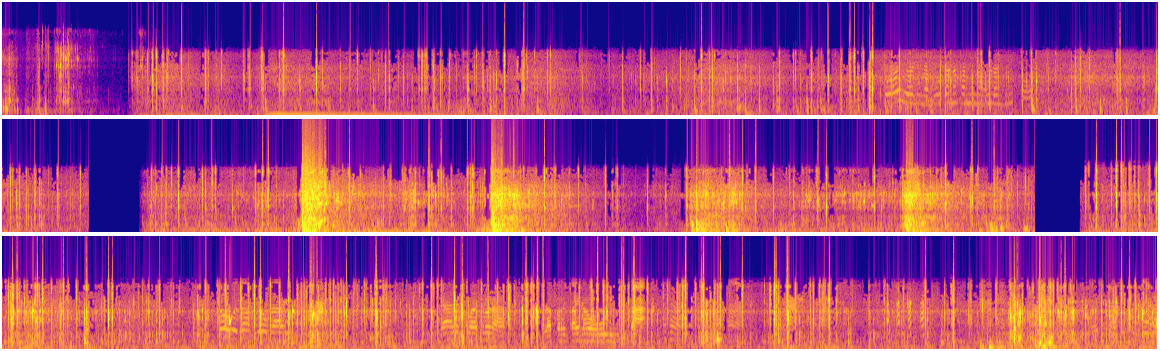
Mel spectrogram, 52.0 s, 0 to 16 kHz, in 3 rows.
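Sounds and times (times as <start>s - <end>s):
water sloshing around wading person: 0.0s - 18.6s, 19.4s - 32.8s, 33.5s - 52.0s
water crackling on camera: 0.0s - 18.7s, 19.4s - 32.9s, 33.5s - 52.0s
waves washing over camera: 1.8s - 18.7s, 19.4s - 32.8s, 33.5s - 52.0s.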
